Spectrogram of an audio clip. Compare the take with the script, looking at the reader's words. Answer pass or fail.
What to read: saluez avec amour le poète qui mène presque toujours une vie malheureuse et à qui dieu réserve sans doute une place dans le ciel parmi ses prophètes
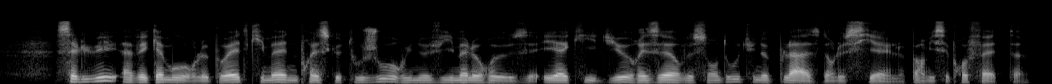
pass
